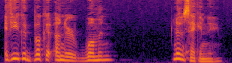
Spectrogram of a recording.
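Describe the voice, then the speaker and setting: A woman's voice: medium pitch, big pitch swings, a little fast, warm tone. A woman playing an anxious, self-deprecating actress in an audio drama, chatty and wry with a theatrical streak. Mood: wry, self-mocking. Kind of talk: audio horror-comedy drama acting.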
